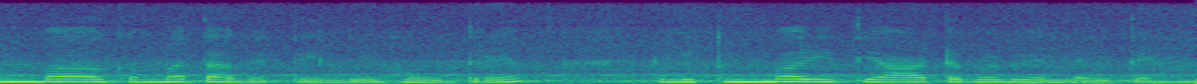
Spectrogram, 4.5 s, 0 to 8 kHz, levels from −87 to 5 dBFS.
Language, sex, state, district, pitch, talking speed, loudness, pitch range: Kannada, female, Karnataka, Dakshina Kannada, 225 Hz, 160 wpm, -14 LUFS, 210-240 Hz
